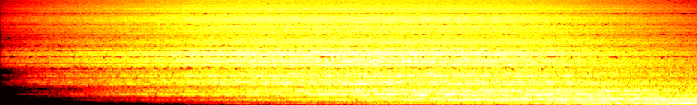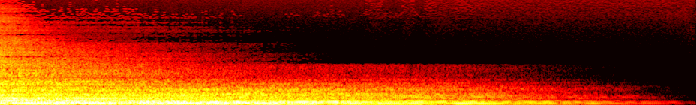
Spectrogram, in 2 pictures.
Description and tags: This sound was made entirely by processing a call from an Australian Magpie.
synthetic-atmospheres, woosh, descent, space, reverberant, atmospheric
